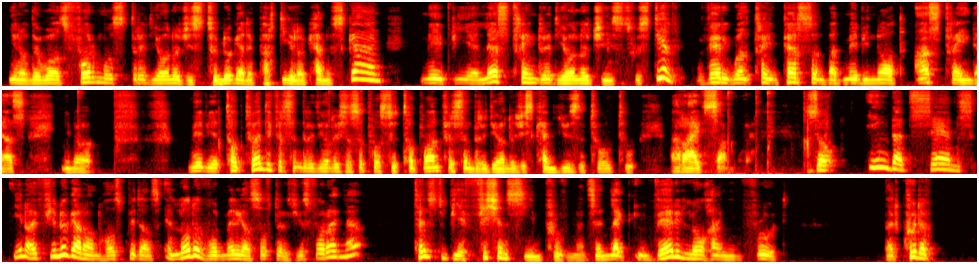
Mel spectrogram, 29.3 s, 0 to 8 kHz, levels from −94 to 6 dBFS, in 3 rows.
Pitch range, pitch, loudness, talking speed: 120-160 Hz, 130 Hz, -21 LUFS, 175 wpm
